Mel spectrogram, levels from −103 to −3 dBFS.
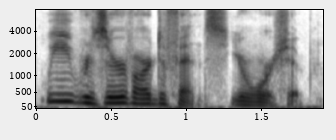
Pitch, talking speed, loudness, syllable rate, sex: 150 Hz, 190 wpm, -15 LUFS, 6.0 syllables/s, male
